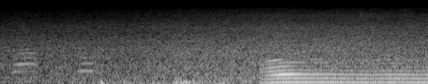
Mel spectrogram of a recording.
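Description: Strong wind blows outdoors during a storm, making a steady, rushing roar, and a voice calls out over it partway through.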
